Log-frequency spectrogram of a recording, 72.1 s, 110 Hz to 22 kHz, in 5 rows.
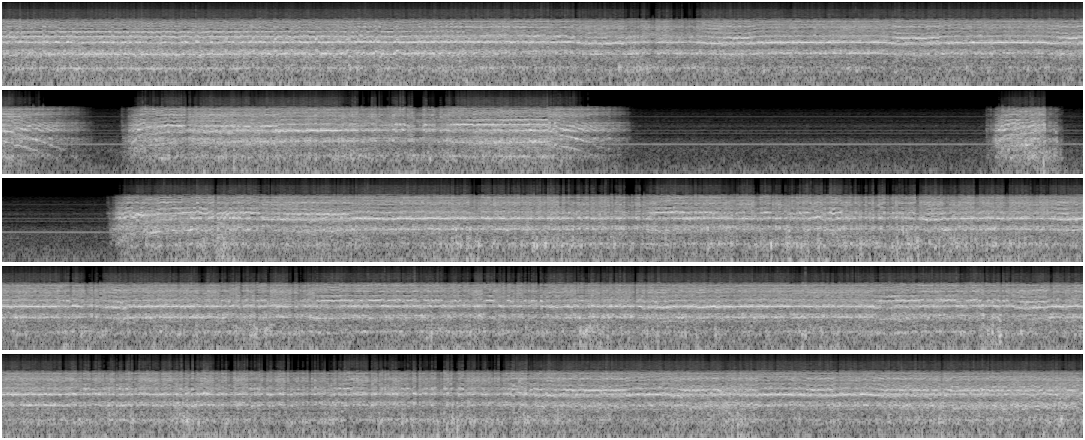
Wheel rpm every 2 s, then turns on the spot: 210, 210, 220, 230, 230, 230, 160, 90, 220, 230, 60, 0, 0, 50, 30, 200, 220, 230, 230, 230, 230, 230, 230, 230, 230, 230, 230, 230, 230, 240, 240, 230, 220, 220, 210, 150.
none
